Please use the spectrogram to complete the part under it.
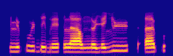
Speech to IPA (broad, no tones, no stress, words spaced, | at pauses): lʲɯkʷβybɾibe | lælˠnøje ʎy | ʔækʷ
